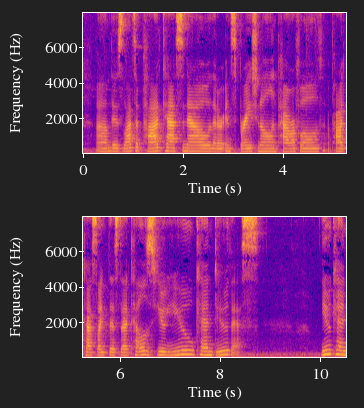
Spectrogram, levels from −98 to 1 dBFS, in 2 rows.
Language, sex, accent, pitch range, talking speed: English, female, American, 170-195 Hz, 135 wpm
